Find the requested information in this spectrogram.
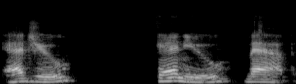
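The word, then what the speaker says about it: aducanumab: there's a medicine called adukanamab and so the best way to break agricant about down is by breaking it into three syllables add you can you map and when you see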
